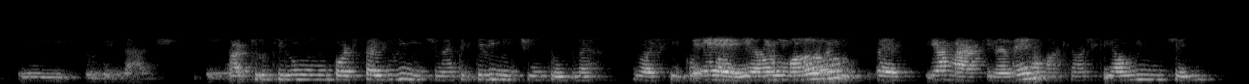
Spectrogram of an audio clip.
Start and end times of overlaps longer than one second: 6.9-8.4

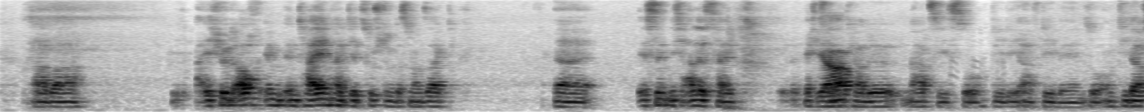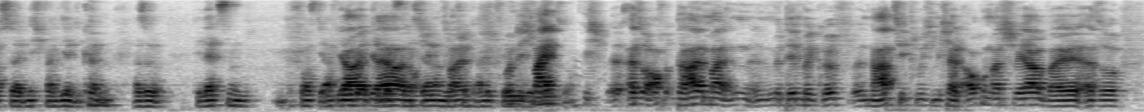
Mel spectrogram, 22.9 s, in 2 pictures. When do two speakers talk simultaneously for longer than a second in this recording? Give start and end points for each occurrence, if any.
14.8-17.0

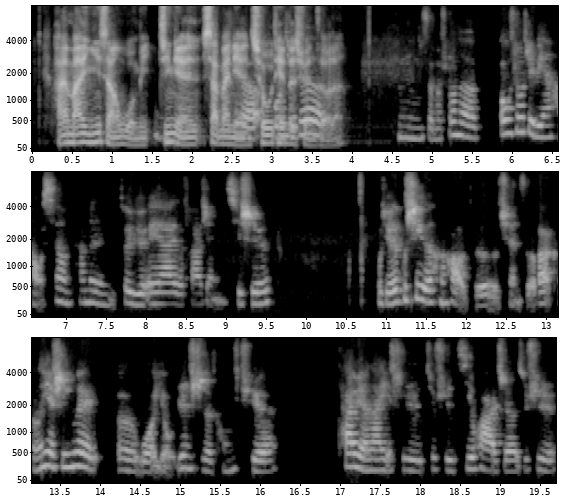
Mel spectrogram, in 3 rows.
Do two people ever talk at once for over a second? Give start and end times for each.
2.5-3.7

